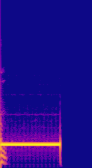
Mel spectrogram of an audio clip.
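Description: A telephone line tone plays while a call is being placed. It is one continuous, steady, single-pitch tone that lasts under a second and then cuts off abruptly into silence.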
